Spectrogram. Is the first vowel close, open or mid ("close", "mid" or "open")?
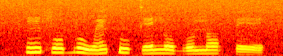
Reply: close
